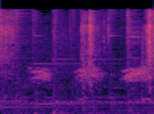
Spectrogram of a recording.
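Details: Many crows calling and flying around an old house, giving harsh, raspy caws in two or three short bursts, described as unusual-sounding, over a steady low hum and faint background music.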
